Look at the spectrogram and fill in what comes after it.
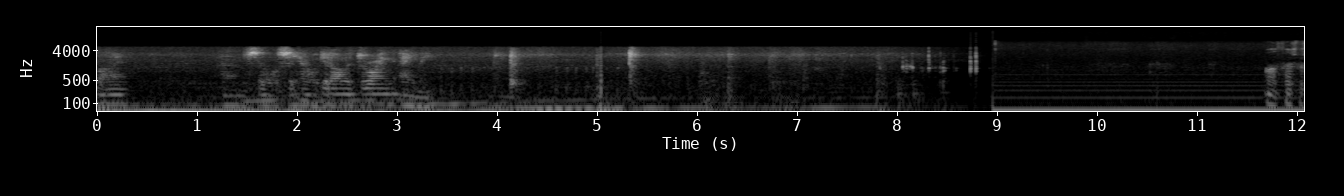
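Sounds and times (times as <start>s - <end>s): low rumble: 0.0s - 6.5s
electrical mains hum: 0.0s - 12.0s.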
